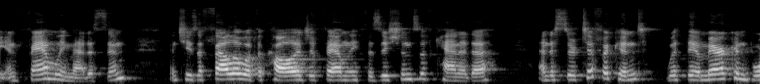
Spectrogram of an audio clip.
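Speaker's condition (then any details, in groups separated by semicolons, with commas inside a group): No condition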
